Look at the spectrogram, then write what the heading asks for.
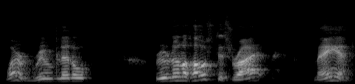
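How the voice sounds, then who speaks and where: A man's voice: a little high, animated, unhurried, sharp tone. A man reading a story aloud theatrically as a storyteller, with casual, slangy, chatty asides. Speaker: storyteller, horror show host.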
